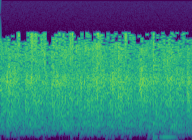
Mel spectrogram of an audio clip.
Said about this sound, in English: A round of applause. Welcome up.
